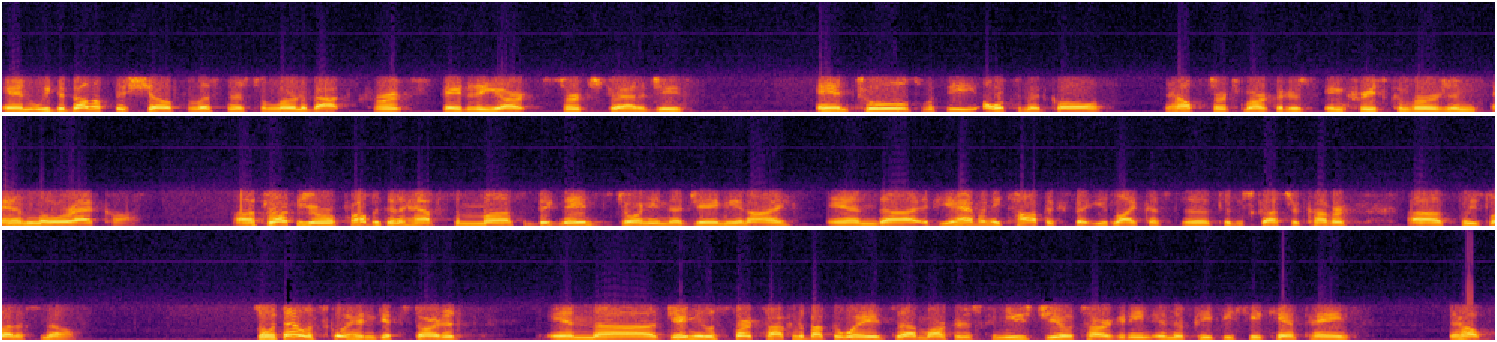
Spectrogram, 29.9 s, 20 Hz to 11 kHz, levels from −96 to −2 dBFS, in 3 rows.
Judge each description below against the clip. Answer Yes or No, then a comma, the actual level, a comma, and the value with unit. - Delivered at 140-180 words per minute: No, average, 200 wpm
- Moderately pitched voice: Yes, medium, 160 Hz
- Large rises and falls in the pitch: No, average, 4.1 semitones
